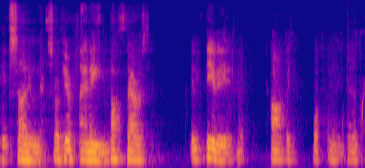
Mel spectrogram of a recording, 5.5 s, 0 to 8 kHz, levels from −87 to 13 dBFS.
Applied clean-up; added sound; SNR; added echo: neural mask model DeepFilterNet 3.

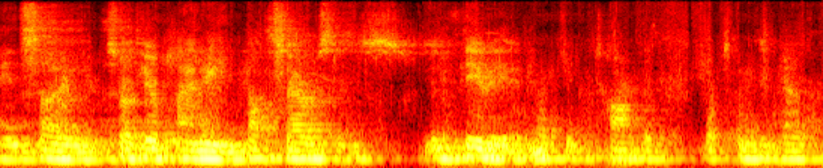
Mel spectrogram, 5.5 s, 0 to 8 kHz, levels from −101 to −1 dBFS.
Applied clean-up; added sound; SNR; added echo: neural separator model SepFormer DNS4.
